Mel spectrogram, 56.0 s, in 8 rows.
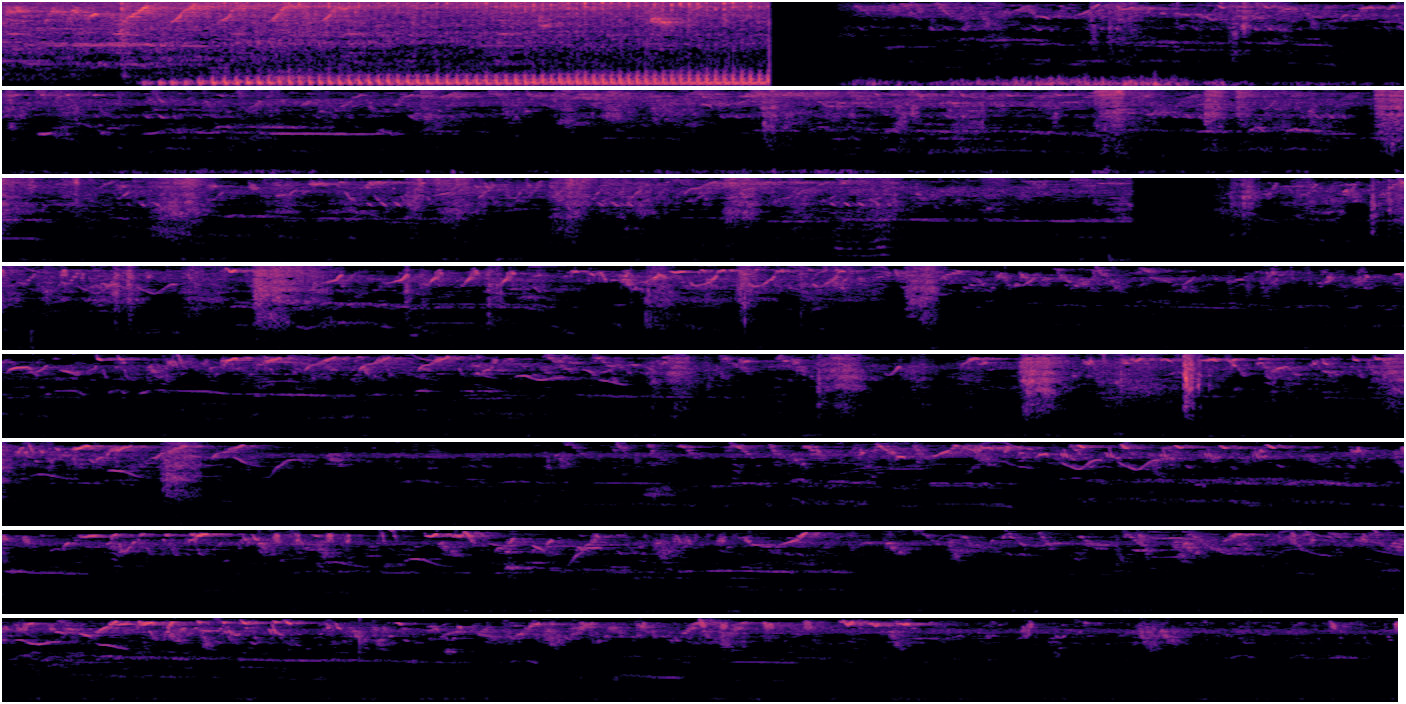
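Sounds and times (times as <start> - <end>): small birds chirping: 0.0 - 26.4, 30.4 - 36.8.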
